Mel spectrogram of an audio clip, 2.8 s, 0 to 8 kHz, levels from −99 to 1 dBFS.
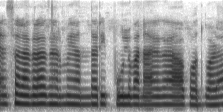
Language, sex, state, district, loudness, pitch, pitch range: Hindi, female, Himachal Pradesh, Shimla, -17 LUFS, 215 Hz, 205-225 Hz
